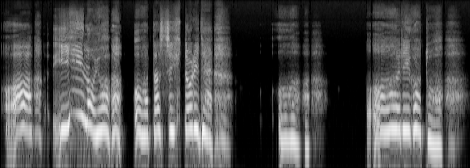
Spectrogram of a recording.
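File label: dialogue, Japanese; LWMMG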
